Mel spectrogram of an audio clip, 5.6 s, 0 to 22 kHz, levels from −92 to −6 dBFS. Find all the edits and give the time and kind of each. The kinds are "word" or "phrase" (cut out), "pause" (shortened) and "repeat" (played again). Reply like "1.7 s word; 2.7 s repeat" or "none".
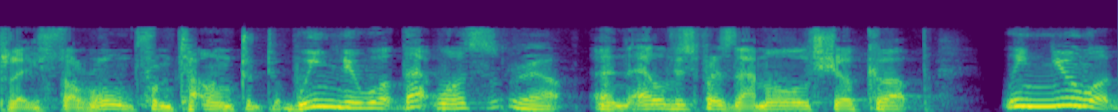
none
